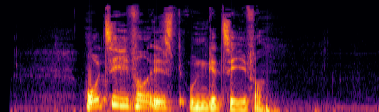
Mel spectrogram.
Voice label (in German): "oziefer", schwaebisch; O’Ziefer ist Ungeziefer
